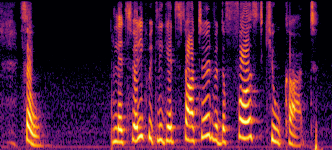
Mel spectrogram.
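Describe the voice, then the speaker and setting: A high-pitched woman with a Punjabi accent and lively intonation, over noticeable background noise. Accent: Indian English, Punjabi. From India, Punjab (Chandigarh). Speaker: IELTS teacher. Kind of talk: online lecture.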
